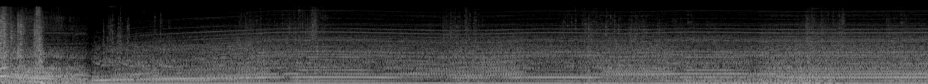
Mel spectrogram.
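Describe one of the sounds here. A car engine hums steadily as the car speeds along.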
